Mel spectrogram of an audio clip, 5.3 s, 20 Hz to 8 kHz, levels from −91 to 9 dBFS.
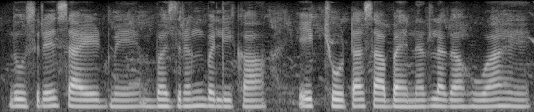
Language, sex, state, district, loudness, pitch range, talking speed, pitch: Hindi, female, Uttar Pradesh, Lucknow, -17 LUFS, 170-180 Hz, 135 wpm, 175 Hz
